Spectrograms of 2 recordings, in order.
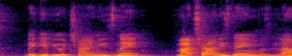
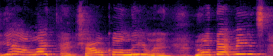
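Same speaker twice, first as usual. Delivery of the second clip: mock-proud voice pitched way up; high squeaky delight. Comic telling himself, pleased with the name, in a squeaky high voice. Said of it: "I was like".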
